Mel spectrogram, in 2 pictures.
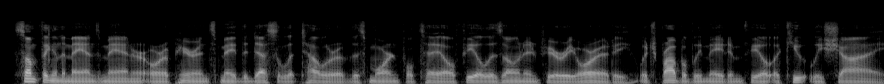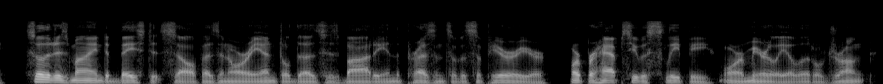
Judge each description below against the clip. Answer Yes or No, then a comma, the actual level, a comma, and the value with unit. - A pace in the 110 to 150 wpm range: No, average, 185 wpm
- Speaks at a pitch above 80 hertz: No, very low, 70 Hz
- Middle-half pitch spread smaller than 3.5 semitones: Yes, average, 2.9 semitones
